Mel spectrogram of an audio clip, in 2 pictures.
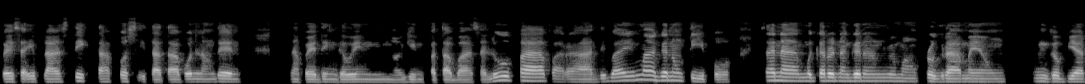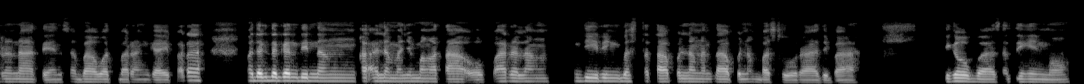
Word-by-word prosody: kaysa 130 -1 +2
i-plastic 130 +4 -1
tapos 130 +1 -2
itatapon 115 +1 +1
lang 125 0 -6
din, 130 -3 +3 0.5
na - - -4
pwedeng 120 0 -1
gawin 115 -1 -1
maging 115 +1 -6
pataba 110 0 -1
sa 110 - -6
lupa 170 -1 +3
para 120 -4 -3
'di 140 - -4
ba 165 +2 +2
yung 200 +3 -2
mga 205 -3 +3
ganung 185 -1 -1
tipo, 125 -5 -3 0.3
sana 175 -3 +3
magkaroon 165 +1 +4
ng 155 -1 -2
ganun 160 -1 +3
yung 155 -1 -3
mga 140 0 -7
programa 135 -1 +2
yung 135 0 -4 0.3
yung 145 -1 -3
gobyerno 130 -1 +1
natin 125 -3 -3
sa 130 +3 -11
bawat 120 0 -1
barangay 115 -2 -3
para 185 -1 -1 0.4
madagdagan 175 -1 +8
din 165 0 +4
ng 155 0 +1 0.3
kaalaman 150 -2 0
yung 145 - -3
mga 140 0 -1
tao 125 -3 0
para 150 +1 0
lang 145 0 -4 0.3
hindi 155 0 +1
rin 150 -1 0
basta 145 +1 -3
tapon 135 0 0
lang 135 -1 -1
ng 130 -1 -6
tapon 120 -1 0
ng 120 - -11
basura 105 -1 -3
'di - - -3
ba? 100 +1 -2 0.9
Ikaw 150 +1 +5
ba 125 -2 0
sa 130 +2 -11
tingin 125 -3 -3
mo? 110 +1 -6
135 Hz, 165 wpm, -24 LUFS, 120-155 Hz, 0.9 s, madagdagan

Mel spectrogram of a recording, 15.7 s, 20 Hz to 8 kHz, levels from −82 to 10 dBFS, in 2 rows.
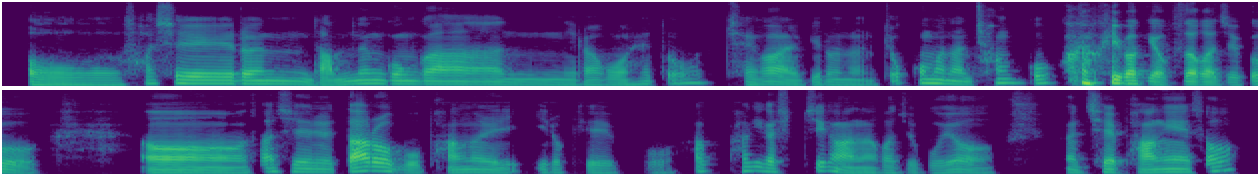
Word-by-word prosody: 어. 85 -2 -1 0.2
사실은 115 -2 +1
남는 100 +10 -1
공간이라고 90 -6 -1
해도 125 +7 -8
제가 90 +2 -1
알기로는 85 0 -7
조그마한 120 -8 -1
창고 135 +3 -5
거기 130 0 +7
밖에 115 -2 +6
없어 95 0 +3
가지고 85 -1 -1 0.6
어 90 -1 +4
사실 110 -4 -2
따로 145 -2 +8
뭐 90 -5 -6
방을 95 +2 -4
이렇게 90 -3 -8 0.2
뭐 - - -16
하 - - -4
하기가 140 -4 -4
쉽지가 115 - -2
않아 85 0 -4
가지고요. 80 +1 -6 0.4
그냥 95 -1 -6
제 100 +2 -1
방에서 105 - 0
95 Hz, 250 characters per minute, -22 LUFS, 85-115 Hz, 0.6 s, 따로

